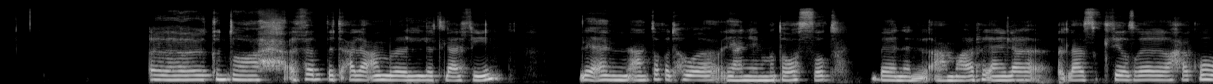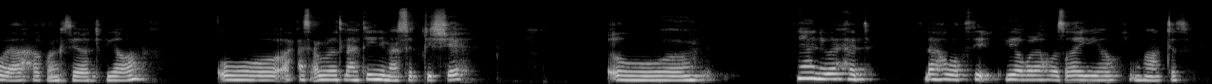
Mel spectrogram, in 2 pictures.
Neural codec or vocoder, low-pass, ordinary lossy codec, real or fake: codec, 44.1 kHz, 7.8 kbps, Pupu-Codec; 14.4 kHz; none; fake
